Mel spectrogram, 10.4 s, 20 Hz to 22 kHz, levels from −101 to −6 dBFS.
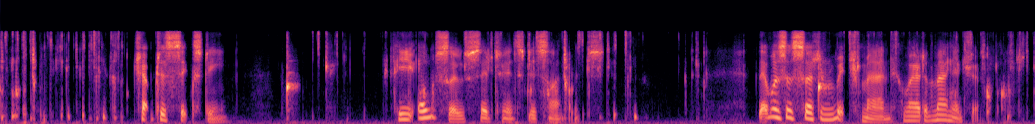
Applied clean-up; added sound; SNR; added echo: neural diffusion model UNIVERSE++.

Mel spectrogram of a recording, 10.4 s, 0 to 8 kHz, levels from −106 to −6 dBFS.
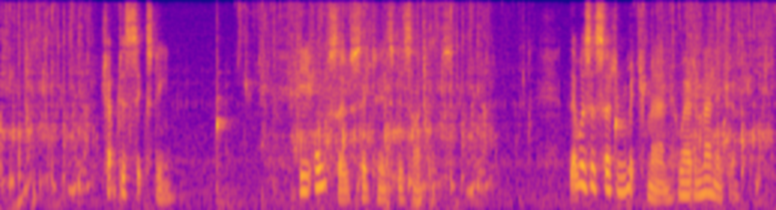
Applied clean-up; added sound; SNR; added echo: none; Liquid; 6 dB; none.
